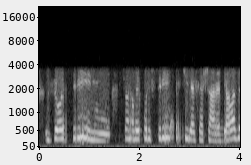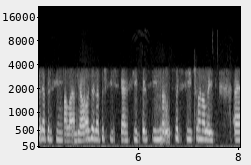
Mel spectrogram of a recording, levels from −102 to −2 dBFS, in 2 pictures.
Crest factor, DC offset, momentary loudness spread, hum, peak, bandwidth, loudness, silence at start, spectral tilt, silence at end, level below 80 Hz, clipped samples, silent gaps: 16 dB; under 0.1%; 8 LU; none; -14 dBFS; 3.8 kHz; -30 LUFS; 0 s; -8.5 dB/octave; 0 s; -66 dBFS; under 0.1%; none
